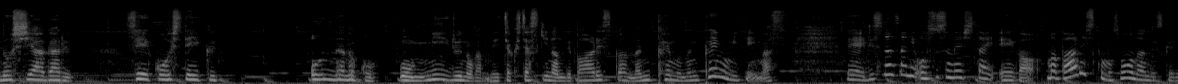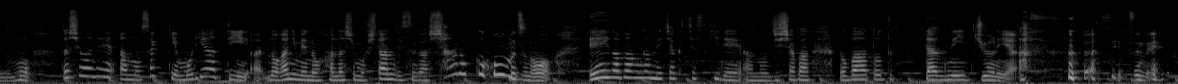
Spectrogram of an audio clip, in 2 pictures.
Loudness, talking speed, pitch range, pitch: -39 LUFS, 380 characters per minute, 190-275 Hz, 210 Hz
